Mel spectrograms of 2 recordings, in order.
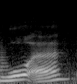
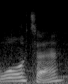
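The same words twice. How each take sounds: First: The T sound in the middle is dropped. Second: The T sound in the middle is pronounced.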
